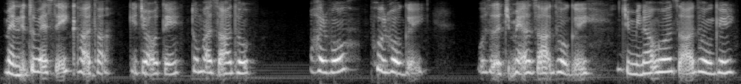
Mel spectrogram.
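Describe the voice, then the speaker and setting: A woman's voice: very high voice, steady tone, moderate pace, vocal fry, darkish tone. A woman voicing a heartbroken young mafia boss man who cries as he talks, in a Hindi audio story. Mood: wounded. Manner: tearful, pleading delivery.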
